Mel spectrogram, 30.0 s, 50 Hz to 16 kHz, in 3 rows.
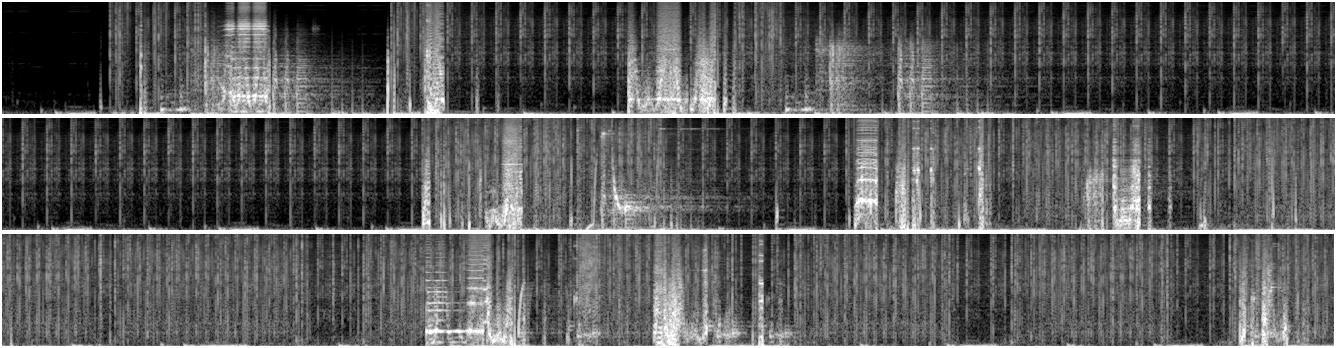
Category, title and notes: Sound effects > Electronic / Design
Dustmite Chorale 16
The 'Dustmites Chorale' pack from my 'Symbiotes' sampler is based on sounds in which the dominant feature is some form of surface noise, digital glitch, or tape hiss - so, taking those elements we try to remove from studio recordings as our starting point. Here are some very strange artifacts produced by a live pairing of "cracklebox"-style touchplate controllers with a malfunctioning digital buffer effect.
